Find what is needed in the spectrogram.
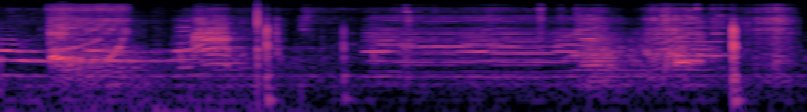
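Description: Background music with sliding, wavering notes and a couple of sharp clicks.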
